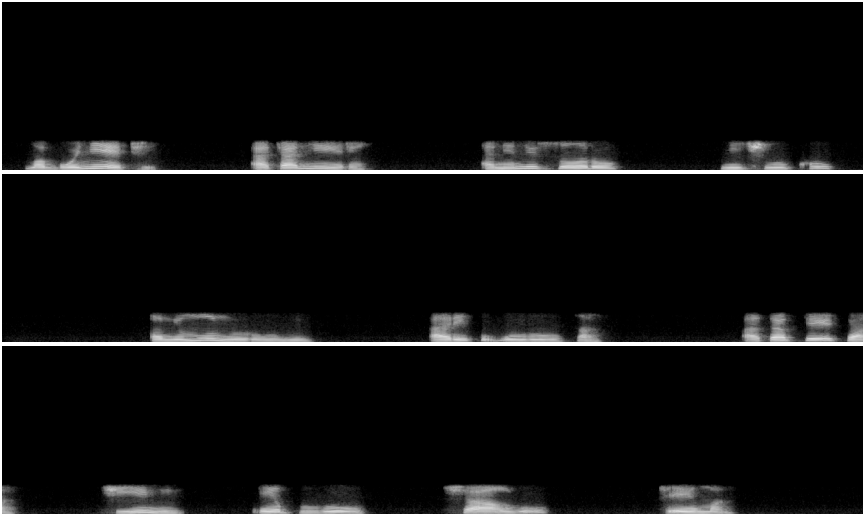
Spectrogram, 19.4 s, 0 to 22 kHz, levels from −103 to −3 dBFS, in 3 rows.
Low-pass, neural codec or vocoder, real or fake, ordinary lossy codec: 3.6 kHz; autoencoder, 22.05 kHz, a latent of 192 numbers a frame, VITS, trained on one speaker; fake; Opus, 24 kbps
